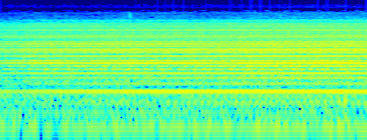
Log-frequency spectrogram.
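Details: Matchless Lightning Reverb tube guitar amp: steady, unbroken buzzing hum at fixed pitch with no rhythm or level change; hum is picked up in the reverb tank cabling outside the shielded chassis.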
